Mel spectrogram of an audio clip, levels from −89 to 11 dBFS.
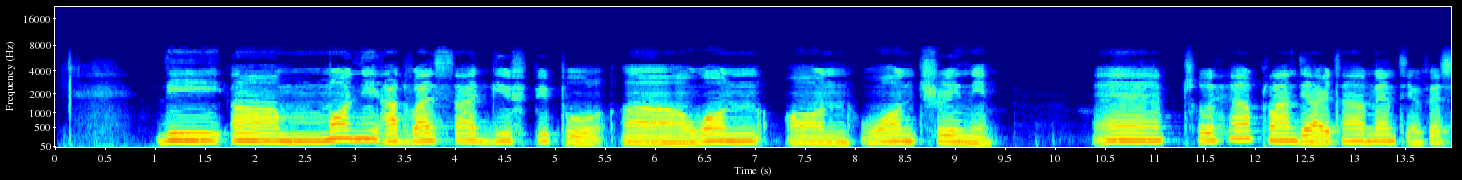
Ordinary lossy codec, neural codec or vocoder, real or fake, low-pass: AAC, 24 kbps; vocoder, 48 kHz, 128 mel bands, Vocos; fake; 19.8 kHz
